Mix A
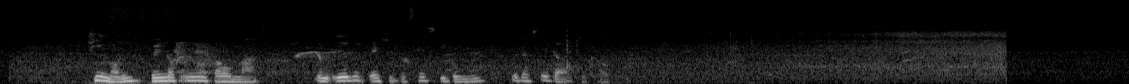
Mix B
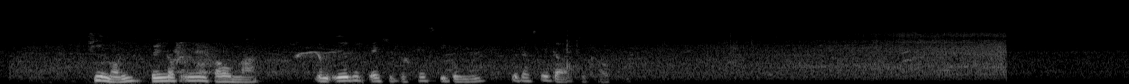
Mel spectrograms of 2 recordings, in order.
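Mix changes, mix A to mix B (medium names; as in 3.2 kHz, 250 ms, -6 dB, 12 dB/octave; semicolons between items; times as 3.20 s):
speech: add peaking EQ 98 Hz +10.5 dB 1.8 oct; master: add three-band isolator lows -22 dB, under 270 Hz, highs -13 dB, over 3.5 kHz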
